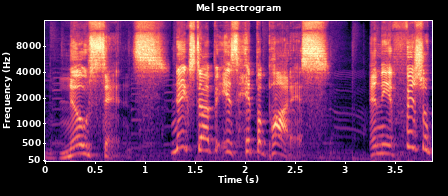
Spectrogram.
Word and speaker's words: Hippopotas: This hippo Pokemon's name is hippopotamus with the M and U removed. Hippopotamus, hippopotas. It's that simple. Yet despite that, the official pronunciation decides to do gymnastics with emphasis and call it hippopotas.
